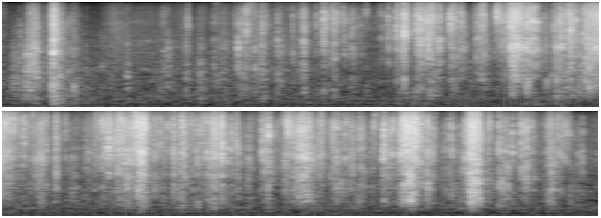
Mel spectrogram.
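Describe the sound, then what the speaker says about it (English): Force of Will trading card packs are torn open, with loud, close crinkling and crackling of foil wrappers in continuous bursts over a low steady hum. "these packs were super easy to open"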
